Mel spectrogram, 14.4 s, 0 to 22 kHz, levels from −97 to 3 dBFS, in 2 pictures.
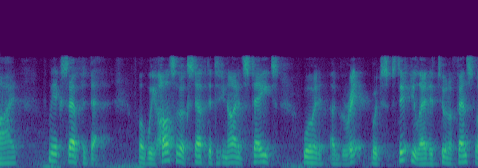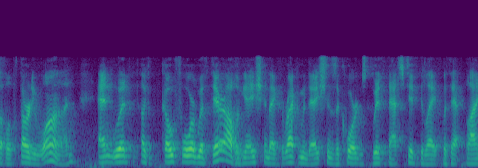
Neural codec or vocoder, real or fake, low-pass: codec, 16 kHz in and 24 kHz out, 0.8 kbps, FocalCodec, streaming, 65536 codes; fake; 5.4 kHz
